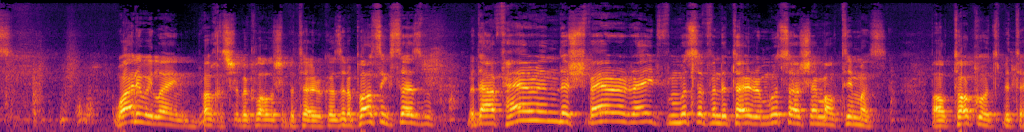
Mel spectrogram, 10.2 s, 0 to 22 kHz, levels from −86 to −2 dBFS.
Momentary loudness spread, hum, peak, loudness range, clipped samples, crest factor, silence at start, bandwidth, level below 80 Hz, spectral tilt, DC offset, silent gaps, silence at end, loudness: 16 LU; none; 0 dBFS; 2 LU; under 0.1%; 14 dB; 0 s; over 20 kHz; -54 dBFS; -2.5 dB/octave; under 0.1%; none; 0 s; -14 LUFS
